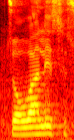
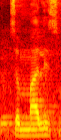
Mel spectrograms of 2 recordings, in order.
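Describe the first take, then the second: First: The first vowel is 'au'. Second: The first vowel is 'a'. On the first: The speaker calls it right. "चौवालीस शुद्ध है" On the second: The speaker calls it wrong. "कोई कुछ बोल देता है"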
